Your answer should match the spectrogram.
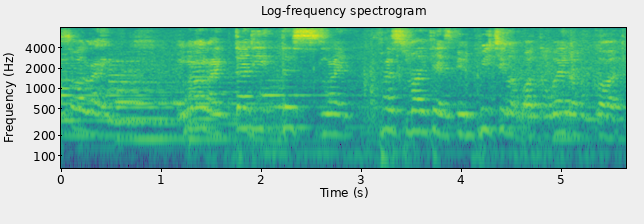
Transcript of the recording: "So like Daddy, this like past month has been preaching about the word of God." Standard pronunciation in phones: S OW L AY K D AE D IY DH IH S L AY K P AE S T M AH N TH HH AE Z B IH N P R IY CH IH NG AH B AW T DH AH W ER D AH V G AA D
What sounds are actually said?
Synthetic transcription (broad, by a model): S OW L AY K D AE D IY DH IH S L AY K F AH S T M AH N TH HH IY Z B IH N P R IY CH IH NG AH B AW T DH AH W ER D AH V G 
